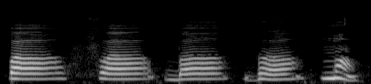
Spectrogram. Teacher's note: જીભ દાંતને અડે છે ત થ દ ધ અને ન ઓષ્ટ્ય આ વ્યંજનોનો ઉચ્ચાર હોઠથી થાય છે એટલે કે હોઠ વળે છે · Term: ઓષ્ઠ્ય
